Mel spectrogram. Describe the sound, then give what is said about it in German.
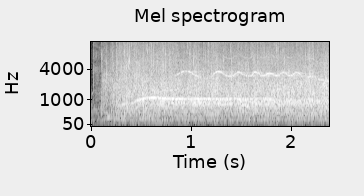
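An audience claps loudly and continuously on the cue word for applause, rehearsing frenetic clapping during a song, a dense wash of applause that starts abruptly and holds steady, with a faint whistle or cheer rising above it. “Immer wenn Sie dieses Wort vernehmen, dann fangen Sie bitte an, frenetisch zu klatschen.”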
